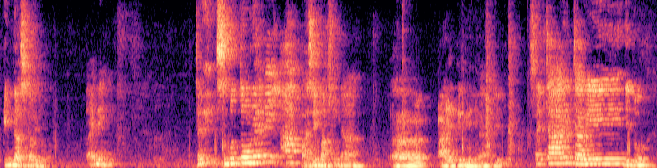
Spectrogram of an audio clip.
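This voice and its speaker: A man's voice: a little high, big pitch swings, a little slow, pauses often, slight background noise. A male pastor preaching a casual, chatty sermon, joking and acting out prayers for the congregation. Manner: chatty, jokes and acts out prayers. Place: church hall. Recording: echoey church hall, mic far off.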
